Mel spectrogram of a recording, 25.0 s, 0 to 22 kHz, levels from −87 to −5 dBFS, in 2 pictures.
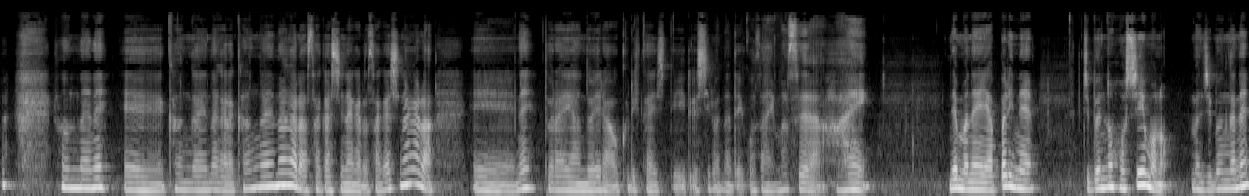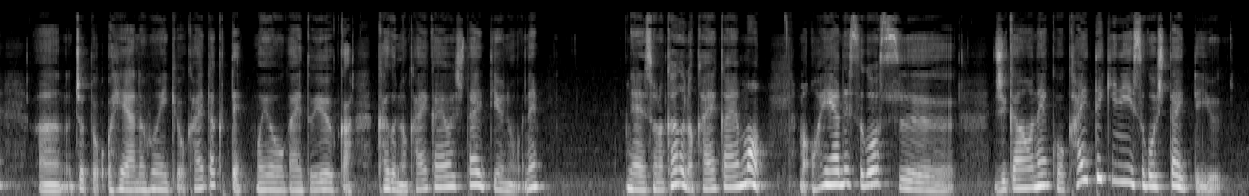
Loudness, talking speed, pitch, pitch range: -25 LUFS, 385 characters per minute, 175 Hz, 150-225 Hz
